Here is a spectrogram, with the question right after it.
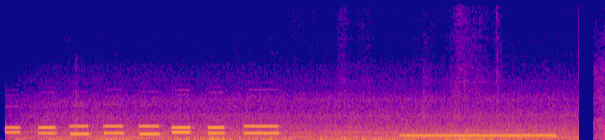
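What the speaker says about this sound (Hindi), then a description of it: "परेशान होकर वह अपने पति को फोन लगा" A quick series of about eight telephone keypad tones beeps in rhythm, followed by a longer steady ringing tone, then a brief click.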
